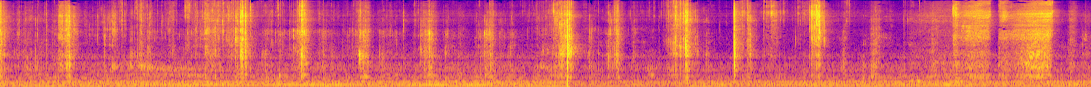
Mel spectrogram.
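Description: Close-up chewing of a bossam wrap of boiled pork in a fresh napa cabbage leaf, with sharp crunches about once a second and a longer rustling chew near the end.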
